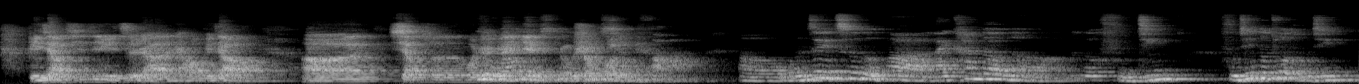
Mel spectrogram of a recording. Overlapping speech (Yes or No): Yes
